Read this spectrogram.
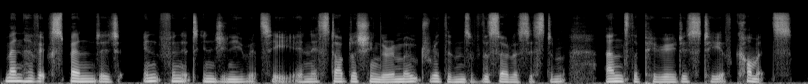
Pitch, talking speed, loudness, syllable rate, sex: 125 Hz, 140 wpm, -20 LUFS, 5.4 syllables/s, male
